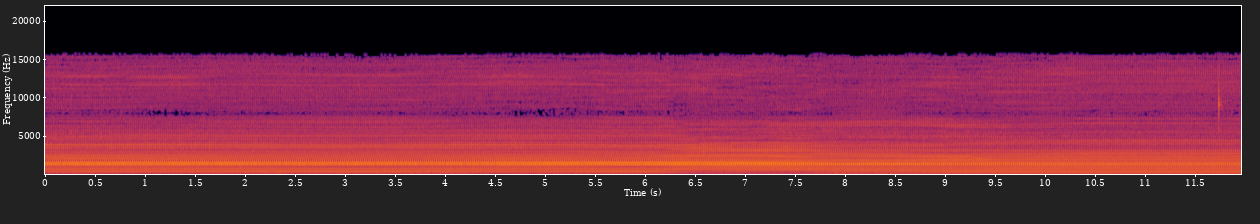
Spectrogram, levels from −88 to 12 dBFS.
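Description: Nothing technical stands out here: the sound carries on steadily with no faults to point to anywhere along the way.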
